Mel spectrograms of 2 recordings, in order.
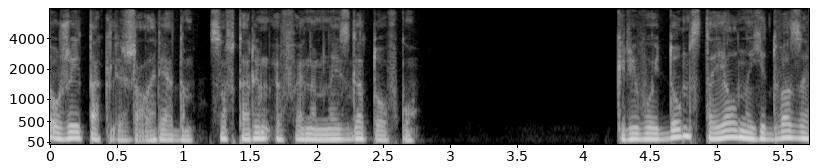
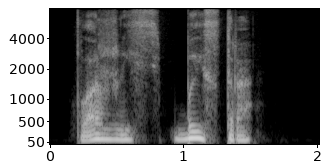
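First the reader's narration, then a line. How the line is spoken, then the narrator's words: Through gritted teeth. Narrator (Russian): процедил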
